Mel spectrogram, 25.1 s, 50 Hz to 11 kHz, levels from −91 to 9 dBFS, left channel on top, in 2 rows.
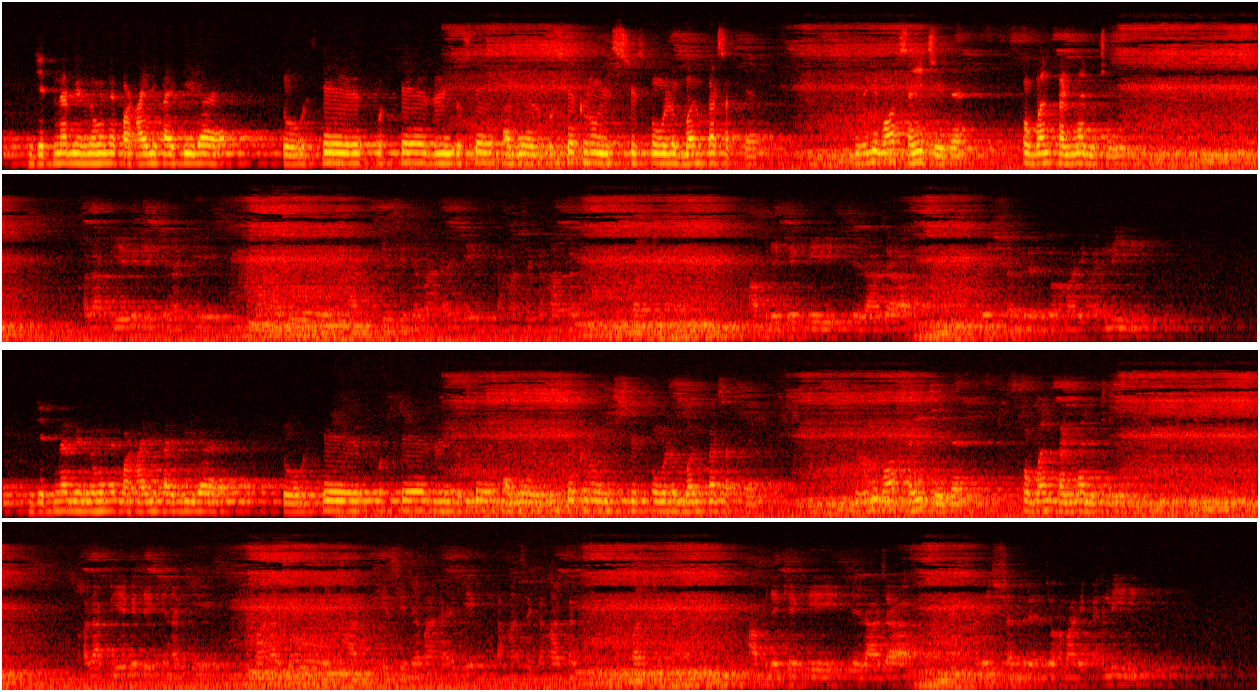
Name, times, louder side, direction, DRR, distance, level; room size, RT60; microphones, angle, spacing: voice 1, 0.3-2.2 2.8-7.6 8.5-9.6 10.2-11.3, left 4 dB, 55° left, 9 dB, 0.4 m, -27 dB
sound 1, 3.3-18.5, right 2 dB, 65° right, 0.5 m, -48 dB
sound 2, 4.4-6.2 6.7-6.9 7.3-7.4 7.7-9.3 9.5-9.7 10.0-10.2 10.5-10.7 11.0-12.6 13.4-13.5 14.0-14.2 14.7-16.4 17.0-17.2 17.8-17.9 18.1-19.8 20.3-20.4 21.1-21.2 21.5-22.2, equal, 5° right, 2.1 m, -38 dB
voice 2, 12.1-12.6 13.4-18.3 18.7-19.5 20.0-23.9, right 1 dB, 30° right, 3 dB, 0.7 m, -44 dB
13.0 x 7.8 x 3.0 m, 2.3 s
head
